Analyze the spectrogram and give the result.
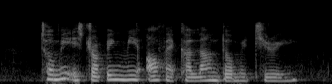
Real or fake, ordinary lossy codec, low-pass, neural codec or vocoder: real; Opus, 16 kbps; 7.2 kHz; none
